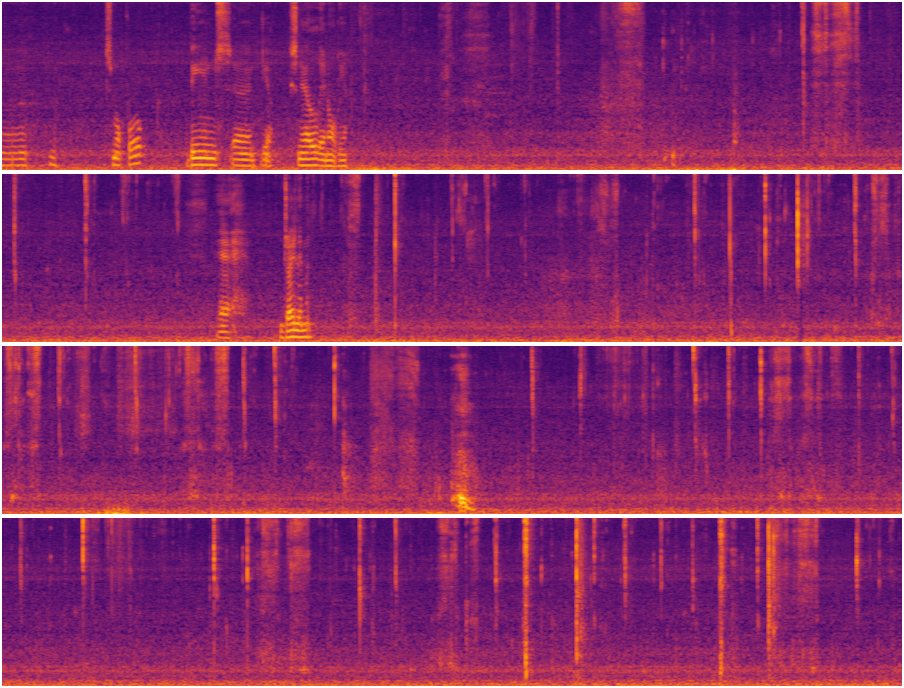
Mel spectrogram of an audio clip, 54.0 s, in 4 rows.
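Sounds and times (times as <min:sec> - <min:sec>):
chewing and biting: 0:20.2 - 0:32.2
crisp crunches of food: 0:35.8 - 0:40.0, 0:41.7 - 0:43.1.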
